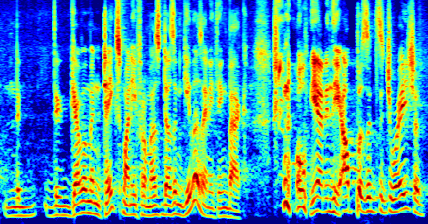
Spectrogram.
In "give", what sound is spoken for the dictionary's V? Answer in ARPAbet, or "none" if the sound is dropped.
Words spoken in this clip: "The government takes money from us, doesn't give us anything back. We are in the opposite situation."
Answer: V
